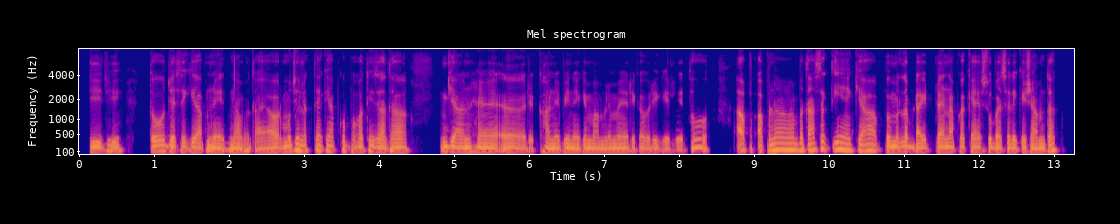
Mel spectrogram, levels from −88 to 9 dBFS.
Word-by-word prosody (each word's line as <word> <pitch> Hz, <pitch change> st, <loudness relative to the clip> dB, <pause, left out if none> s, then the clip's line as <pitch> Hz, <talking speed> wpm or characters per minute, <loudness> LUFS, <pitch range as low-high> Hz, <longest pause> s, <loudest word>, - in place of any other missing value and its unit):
जी, 95 Hz, -1 st, +3 dB
जी, 115 Hz, -, 0 dB, 0.4 s
तो 110 Hz, +2 st, +2 dB
जैसे 100 Hz, -1 st, 0 dB
कि 95 Hz, -, -2 dB
आपने 85 Hz, -1 st, +1 dB
इतना 85 Hz, -, +1 dB
बताया 80 Hz, +1 st, -2 dB
और 90 Hz, +1 st, +1 dB
मुझे 130 Hz, +5 st, +3 dB
लगता 120 Hz, +1 st, -1 dB
है 110 Hz, -, 0 dB
कि 115 Hz, -, -1 dB
आपको 110 Hz, +3 st, -3 dB
बहुत 95 Hz, 0 st, -3 dB
ही 105 Hz, -, +2 dB
ज़्यादा 90 Hz, -1 st, +1 dB, 0.6 s
ज्ञान 90 Hz, -3 st, +3 dB
है 95 Hz, -1 st, 0 dB, 0.2 s
अ, 90 Hz, -2 st, 0 dB
रि -, -, -3 dB
खाने-पीने 85 Hz, -3 st, +1 dB
के 90 Hz, -, -1 dB
मामले 80 Hz, -1 st, 0 dB
में 85 Hz, 0 st, +1 dB
रिकवरी 85 Hz, 0 st, -3 dB
के 75 Hz, -, -4 dB
लिए, 75 Hz, 0 st, -5 dB
तो 160 Hz, +3 st, -1 dB, 0.4 s
आप -, -, +1 dB
अपना 135 Hz, +4 st, +3 dB, 0.2 s
बता 125 Hz, 0 st, +2 dB
सकती 145 Hz, -1 st, +1 dB
हैं 130 Hz, -2 st, +3 dB
क्या 125 Hz, -1 st, 0 dB
आप 125 Hz, -1 st, -2 dB
मतलब 100 Hz, -1 st, +1 dB
डाइट 90 Hz, 0 st, 0 dB
प्लान 95 Hz, -1 st, +2 dB
आपका 95 Hz, +1 st, -1 dB
क्या 95 Hz, -, 0 dB
है 95 Hz, -, -2 dB
सुबह 90 Hz, -6 st, 0 dB
से 85 Hz, -, -2 dB
लेके 85 Hz, +1 st, 0 dB
शाम 80 Hz, -2 st, +1 dB
तक? 125 Hz, +4 st, 0 dB
95 Hz, 210 wpm, -22 LUFS, 85-115 Hz, 0.6 s, जी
